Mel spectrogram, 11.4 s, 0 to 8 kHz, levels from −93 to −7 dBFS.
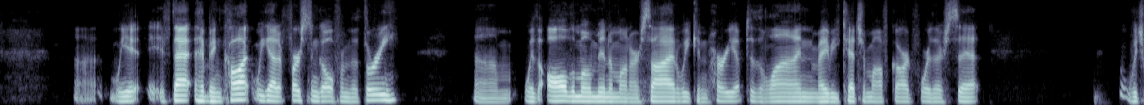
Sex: male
